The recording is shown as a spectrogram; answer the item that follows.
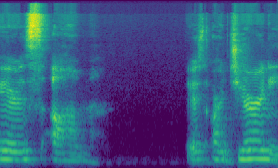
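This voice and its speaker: A woman's fairly high, somewhat breathy voice. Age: 50s. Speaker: freestyle singer. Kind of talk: casual livestream chat. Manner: halting.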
